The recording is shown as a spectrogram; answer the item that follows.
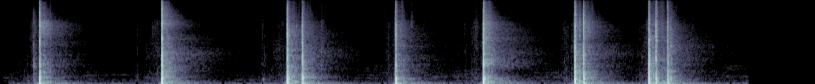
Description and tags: Hits to the mat
box, boxing, mat, Hits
